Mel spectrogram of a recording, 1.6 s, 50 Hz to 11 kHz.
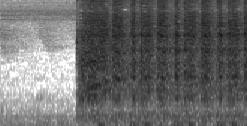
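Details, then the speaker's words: Rusi SSX 200 motorcycle that won't start: steady starter cranking at about eight compressions a second that never fires; spark plug check shows no spark, CDI suspected. "Ayan yun ang problema. Kita niyo problema mga bro? Walang kuryente 'di ba? Ayan oh. Walang lumalabas ng kuryente. Meron po tayong CDI."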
